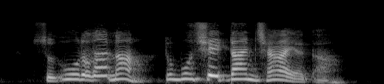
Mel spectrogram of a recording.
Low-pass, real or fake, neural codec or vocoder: 7.2 kHz; fake; codec, 16 kHz, 0.5 kbps, FunCodec, trained on LibriTTS, 25 frames a second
